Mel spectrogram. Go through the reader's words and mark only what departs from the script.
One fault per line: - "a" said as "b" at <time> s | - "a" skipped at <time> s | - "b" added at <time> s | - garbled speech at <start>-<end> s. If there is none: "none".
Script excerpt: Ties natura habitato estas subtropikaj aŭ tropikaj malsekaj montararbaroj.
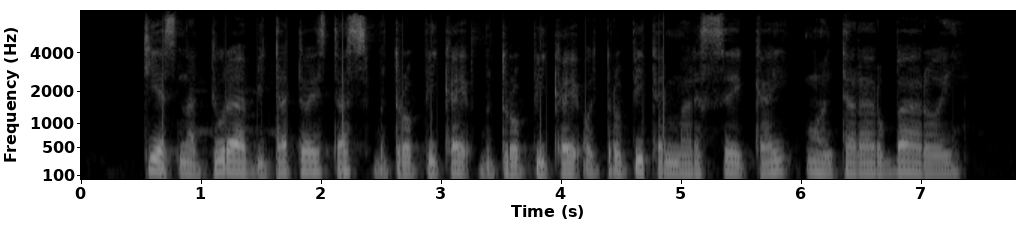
- "subtropikaj" added at 3.2 s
